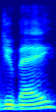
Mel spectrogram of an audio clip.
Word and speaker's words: Dubé: Your co-authors are Mark O'Donnell and CJ Dubé. Did I get that right, pronunciation?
